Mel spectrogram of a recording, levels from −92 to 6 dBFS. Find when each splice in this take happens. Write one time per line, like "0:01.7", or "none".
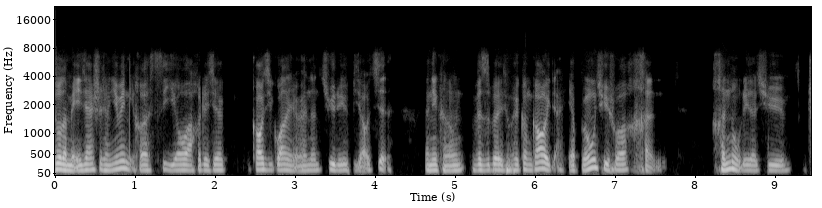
none

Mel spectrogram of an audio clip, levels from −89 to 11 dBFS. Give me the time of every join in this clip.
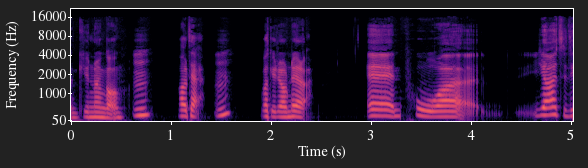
0:01.2
0:02.0
0:03.3

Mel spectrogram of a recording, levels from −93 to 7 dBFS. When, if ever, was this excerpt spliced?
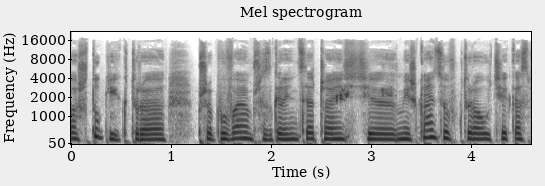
none

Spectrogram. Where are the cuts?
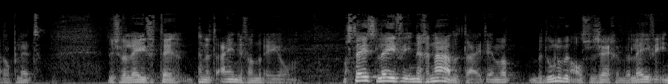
0:02.0
0:02.6
0:03.5
0:05.7

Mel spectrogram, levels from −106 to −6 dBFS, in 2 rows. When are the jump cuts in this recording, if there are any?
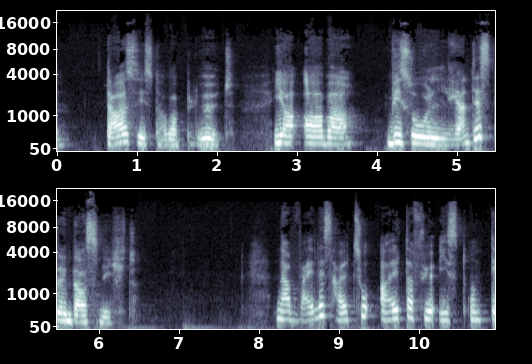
none

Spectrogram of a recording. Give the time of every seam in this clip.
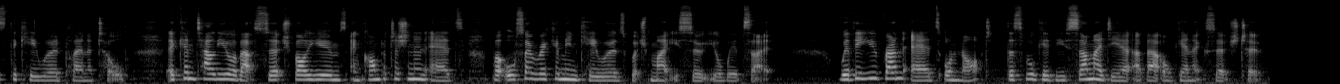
none

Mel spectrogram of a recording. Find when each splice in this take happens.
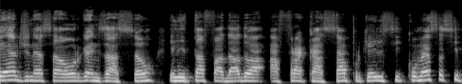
0:01.6

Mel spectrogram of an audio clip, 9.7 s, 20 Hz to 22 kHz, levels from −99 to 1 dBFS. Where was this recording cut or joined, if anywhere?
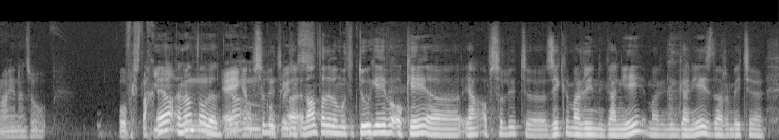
0:01.9

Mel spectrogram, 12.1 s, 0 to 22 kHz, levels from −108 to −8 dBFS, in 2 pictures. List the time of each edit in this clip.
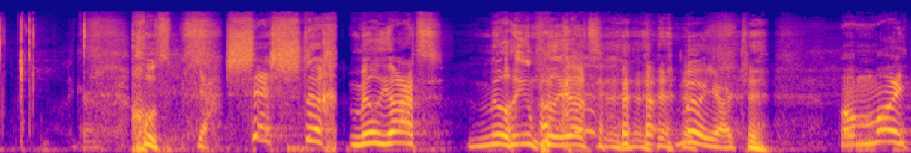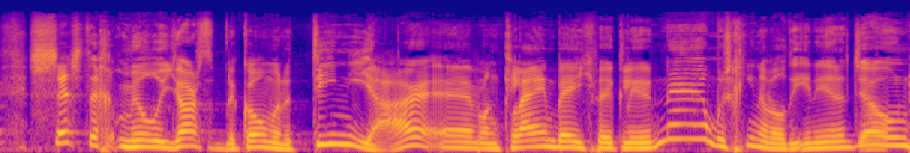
0:02.2
0:03.0
0:07.6
0:09.3
0:10.0

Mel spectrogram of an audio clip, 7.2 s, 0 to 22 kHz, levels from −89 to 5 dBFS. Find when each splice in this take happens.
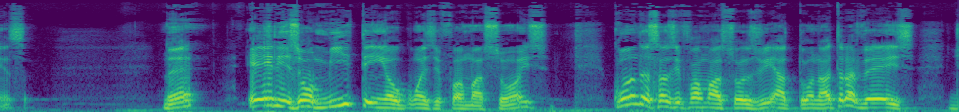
none

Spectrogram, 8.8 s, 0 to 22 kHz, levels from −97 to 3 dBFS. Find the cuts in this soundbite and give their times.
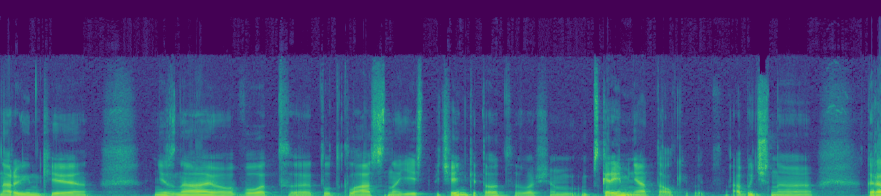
none

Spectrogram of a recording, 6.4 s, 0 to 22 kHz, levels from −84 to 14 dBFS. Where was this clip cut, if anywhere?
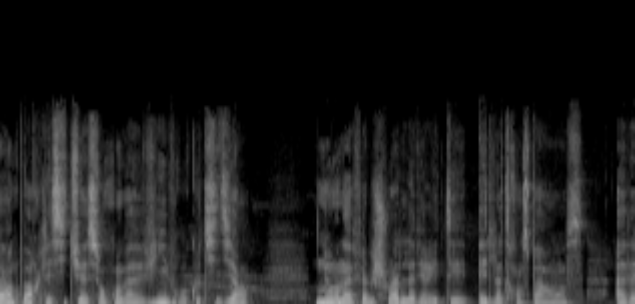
none

